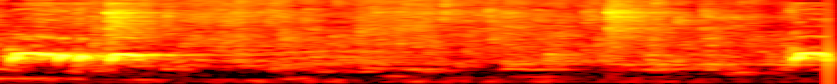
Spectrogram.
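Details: Local zebra dove in frequent song, a lure for zebra doves slow to sing; a stuttering coo phrase opens, followed by hissy background with faint chirps, and another phrase begins at the very end.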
